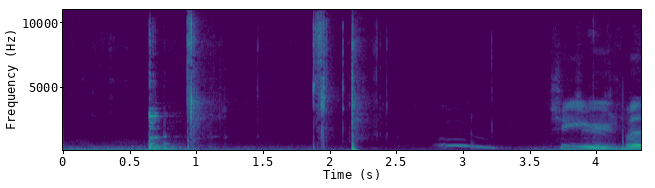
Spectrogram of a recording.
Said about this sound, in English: How about we start out by cracking this here caffeine open, because I am thirsty. You know what? That's a good damn idea.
